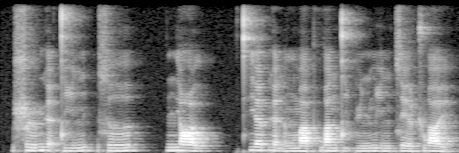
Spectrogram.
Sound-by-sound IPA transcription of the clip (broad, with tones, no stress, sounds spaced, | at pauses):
ʂ ɻ̩˧˥ m ɥ ɛ̰˨˩ t̪ i˧˥ n | s ɹ̩˧˥ | n̪ j ɑ˥˩ ʊ̯ | t̪ʰ j ɛ˥ p ɥ ɛ̰˨˩ n ɤ˥˩ ŋ m ä˧˥ pʰ w a˥ n t̪ ḭ˨˩ p y˧˥ n m i˧˥ n t͡s e˧˥ ɪ̯ ʈ͡ʂ w a˥˩ ɪ̯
